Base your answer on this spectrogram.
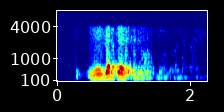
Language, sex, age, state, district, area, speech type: Hindi, male, 45-60, Uttar Pradesh, Azamgarh, rural, conversation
